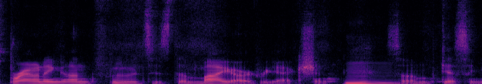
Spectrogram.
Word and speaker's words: Maillard: I did You did spell it poorly, but Maillard. that is how it's pronounced.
